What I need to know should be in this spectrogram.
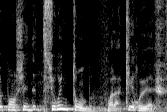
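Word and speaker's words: Kheruef: sur une tombe voilà keruf ça s'écrit kherf d'aller voir ces scènes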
